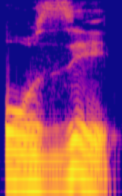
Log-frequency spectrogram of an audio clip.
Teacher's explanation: le deuxième donc celui que nous cherchions ici c'est plus fermé et ça descend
